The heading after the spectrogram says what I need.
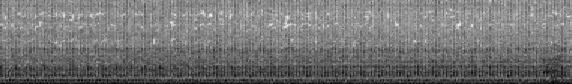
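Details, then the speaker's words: Isuzu Panther diesel after repair: smoke problem cured, and an injection pump solenoid losing current from broken engine wiring (engine died when revved) was fixed; steady, even idle clatter with no misses or knocks; smooth, normal idle. "kalau mesinnya suanya sudah halus banget nah ini suara mesinnya seperti ini halus y"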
